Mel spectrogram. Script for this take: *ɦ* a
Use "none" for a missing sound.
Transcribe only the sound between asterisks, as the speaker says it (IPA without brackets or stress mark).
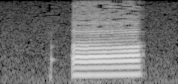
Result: ʔ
